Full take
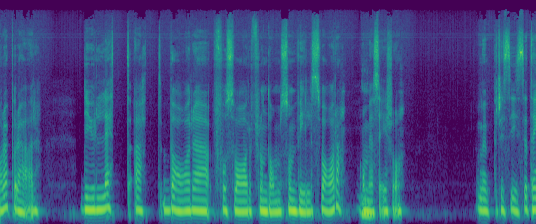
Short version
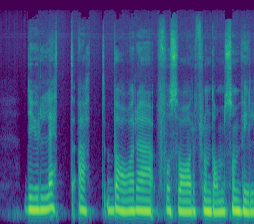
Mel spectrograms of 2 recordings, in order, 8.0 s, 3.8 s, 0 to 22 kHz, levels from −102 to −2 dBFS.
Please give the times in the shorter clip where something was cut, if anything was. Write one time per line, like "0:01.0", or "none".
none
